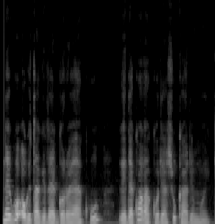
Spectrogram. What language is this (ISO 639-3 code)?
kik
